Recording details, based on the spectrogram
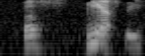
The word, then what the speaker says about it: Busby: Am I saying that right, Busby? – Busby. – Okay. – B-U-S-B-Y, that's me.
